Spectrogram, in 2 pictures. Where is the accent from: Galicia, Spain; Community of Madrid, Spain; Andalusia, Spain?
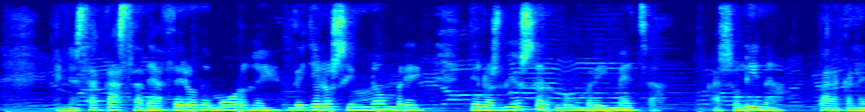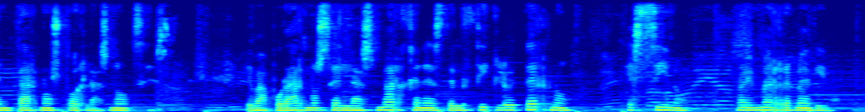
Community of Madrid, Spain; Madrid; de Madrid.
